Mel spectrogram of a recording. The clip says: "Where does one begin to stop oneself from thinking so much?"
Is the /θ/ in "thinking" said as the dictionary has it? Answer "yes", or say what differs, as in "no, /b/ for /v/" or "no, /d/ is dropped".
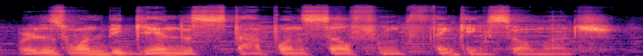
yes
